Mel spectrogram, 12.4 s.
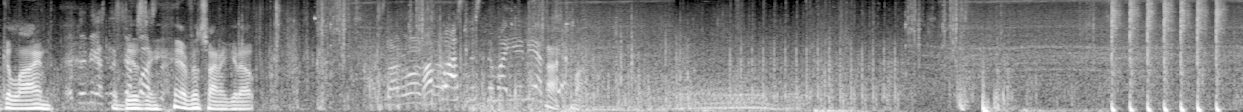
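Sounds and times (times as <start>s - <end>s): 
speech: 0.0s - 2.8s, 5.5s - 6.0s
M60 machine gun firing in a video game: 4.2s - 12.4s.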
